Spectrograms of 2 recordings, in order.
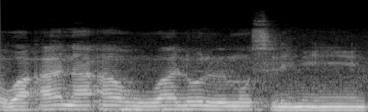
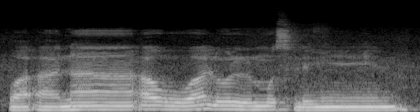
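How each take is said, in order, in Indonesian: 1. Vokal terakhir pada 'ana' pendek. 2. Vokal terakhir pada 'ana' dipanjangkan. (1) "kita akan baca" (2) "tak baca"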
